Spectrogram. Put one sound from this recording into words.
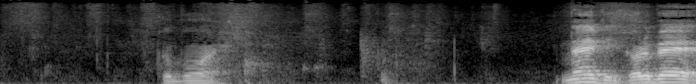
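A dog's claws click softly on a hard floor.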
